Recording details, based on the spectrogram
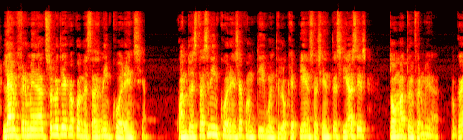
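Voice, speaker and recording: A man's voice: fairly high pitch, fast talker, darkish tone. A man with a Colombian accent, a spiritual guide explaining ideas in conversation and often checking in with "ok?" and calling the listener lovely. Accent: Colombian Spanish. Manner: affectionate, keeps checking in with "ok?". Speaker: spiritual guide, interview guest.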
